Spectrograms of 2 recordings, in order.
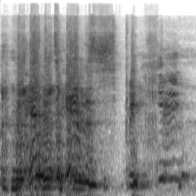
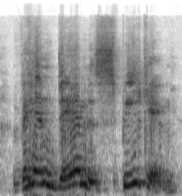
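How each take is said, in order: First: Very high, slow question through laughter; laughing squeak rising at the end; incredulous laughing. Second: Slow, raised-pitch mock announcement; slowly imitating an earnest prankster; straight-faced announcement. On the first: Real, not acted. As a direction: repeat it in helpless disbelief. Repeats the lie in disbelief. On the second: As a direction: deliver the absurd lie with care. Prankster announces fake event.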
